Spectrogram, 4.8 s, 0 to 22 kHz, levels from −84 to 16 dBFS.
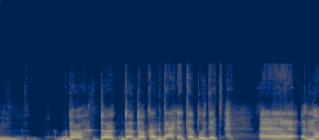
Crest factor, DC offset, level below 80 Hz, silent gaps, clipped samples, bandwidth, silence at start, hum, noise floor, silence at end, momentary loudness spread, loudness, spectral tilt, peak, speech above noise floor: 12 dB; under 0.1%; -70 dBFS; none; under 0.1%; 12 kHz; 0 s; none; -48 dBFS; 0 s; 14 LU; -20 LUFS; -6.5 dB/octave; -8 dBFS; 29 dB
